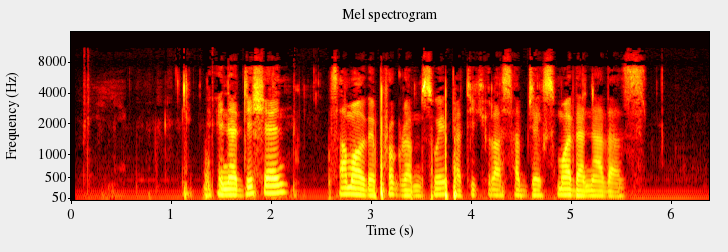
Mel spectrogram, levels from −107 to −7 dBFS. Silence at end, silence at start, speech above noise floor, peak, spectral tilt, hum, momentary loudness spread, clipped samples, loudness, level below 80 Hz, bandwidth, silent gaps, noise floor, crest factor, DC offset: 0.65 s; 1.1 s; 32 dB; -4 dBFS; -4.5 dB/octave; 50 Hz at -50 dBFS; 12 LU; under 0.1%; -26 LUFS; -48 dBFS; 10.5 kHz; none; -58 dBFS; 24 dB; under 0.1%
